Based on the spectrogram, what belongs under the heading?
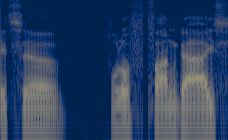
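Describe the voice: The tone is clear and smooth, with monotone, flat intonation. The pace is very slow. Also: man, medium pitch for a man, dry, close sound with no echo.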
